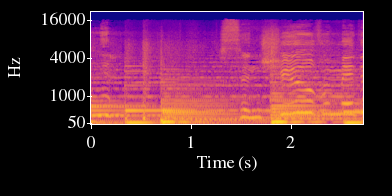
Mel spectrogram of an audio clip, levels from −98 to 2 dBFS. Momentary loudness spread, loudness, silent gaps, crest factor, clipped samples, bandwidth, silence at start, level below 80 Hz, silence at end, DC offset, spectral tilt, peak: 9 LU; -16 LUFS; none; 14 dB; under 0.1%; 16.5 kHz; 0 s; -22 dBFS; 0 s; 0.5%; -5.5 dB/octave; 0 dBFS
